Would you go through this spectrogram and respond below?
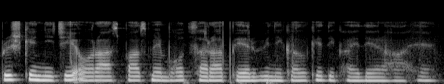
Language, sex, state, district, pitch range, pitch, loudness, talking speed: Hindi, female, Arunachal Pradesh, Papum Pare, 180-195 Hz, 185 Hz, -17 LUFS, 230 wpm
